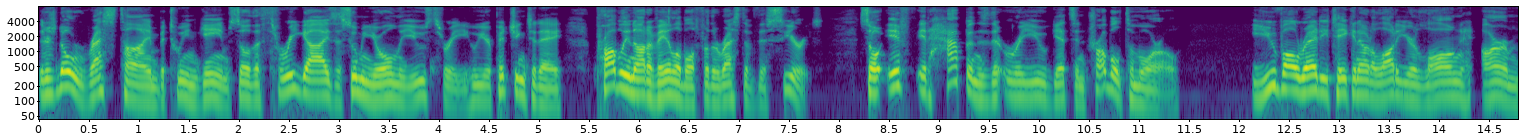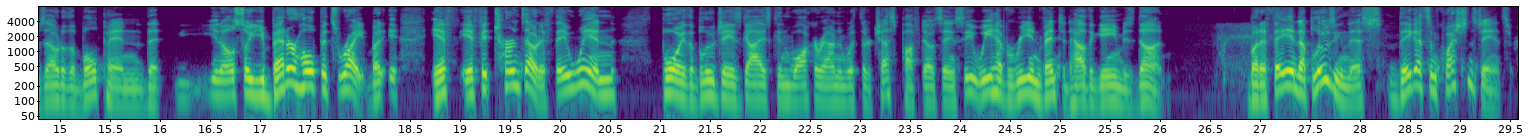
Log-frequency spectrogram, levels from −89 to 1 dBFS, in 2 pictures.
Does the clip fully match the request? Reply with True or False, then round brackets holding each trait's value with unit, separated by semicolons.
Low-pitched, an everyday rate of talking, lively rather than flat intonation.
False (125 Hz; 215 wpm; 5.7 semitones)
